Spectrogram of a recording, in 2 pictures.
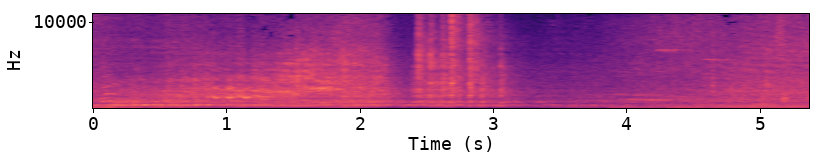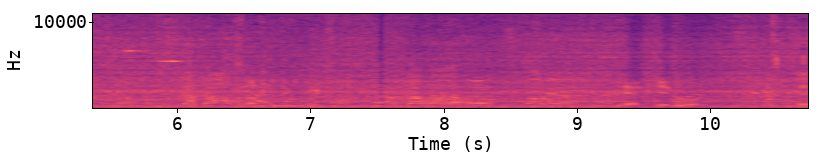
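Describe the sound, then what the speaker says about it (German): A Porsche sports car with a decorative wrap pulls up at a supercar gathering, its engine rumbling loudly and steadily throughout amid crowd chatter and background voices. "Porsche qui arrive."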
